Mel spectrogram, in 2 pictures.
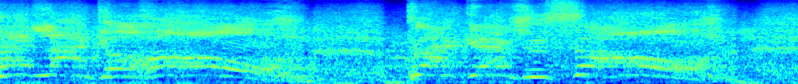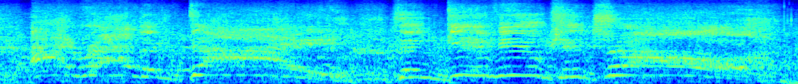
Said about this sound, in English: isolated vocals from the chorus, just because they're so visceral and good and so heavily distorted. I wanted you to hear what they sound like, the chorus vocals.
